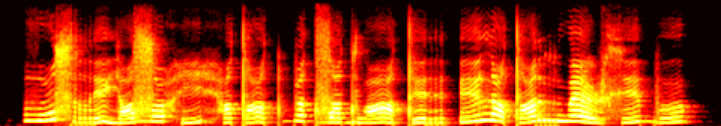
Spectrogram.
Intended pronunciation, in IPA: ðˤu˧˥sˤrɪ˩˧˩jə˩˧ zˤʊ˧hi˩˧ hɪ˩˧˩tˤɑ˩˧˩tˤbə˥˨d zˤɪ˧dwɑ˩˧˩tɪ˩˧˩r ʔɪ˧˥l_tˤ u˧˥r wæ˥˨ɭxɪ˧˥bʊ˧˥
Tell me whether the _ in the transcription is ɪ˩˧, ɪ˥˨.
ɪ˥˨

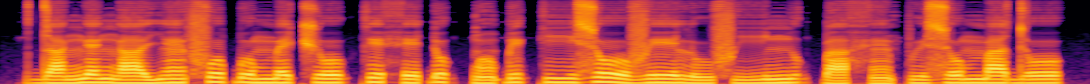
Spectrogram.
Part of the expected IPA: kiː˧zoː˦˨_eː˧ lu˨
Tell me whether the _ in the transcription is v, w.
v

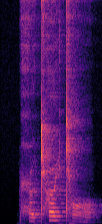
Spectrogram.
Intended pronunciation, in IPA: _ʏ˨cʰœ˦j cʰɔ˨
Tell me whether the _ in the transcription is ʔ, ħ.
ħ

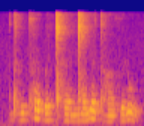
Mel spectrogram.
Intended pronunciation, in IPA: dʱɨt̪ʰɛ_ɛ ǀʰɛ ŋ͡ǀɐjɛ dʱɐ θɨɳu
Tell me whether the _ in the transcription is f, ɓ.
ɓ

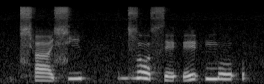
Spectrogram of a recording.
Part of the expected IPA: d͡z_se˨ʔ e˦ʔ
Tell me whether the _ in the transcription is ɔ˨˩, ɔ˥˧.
ɔ˥˧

